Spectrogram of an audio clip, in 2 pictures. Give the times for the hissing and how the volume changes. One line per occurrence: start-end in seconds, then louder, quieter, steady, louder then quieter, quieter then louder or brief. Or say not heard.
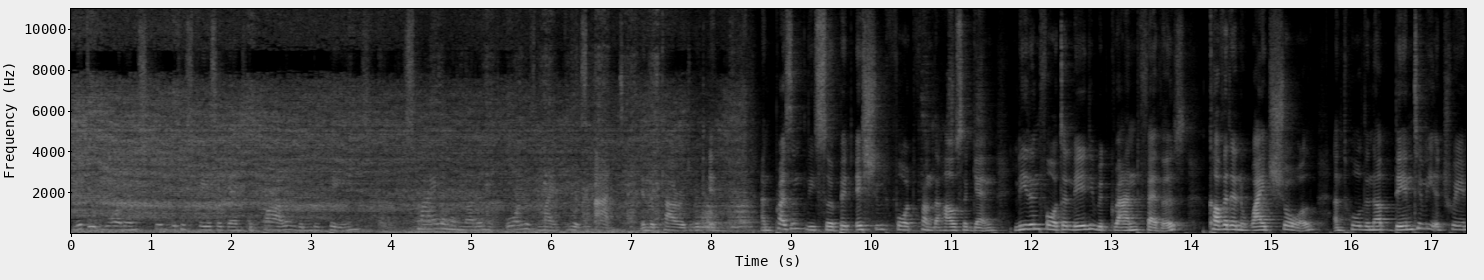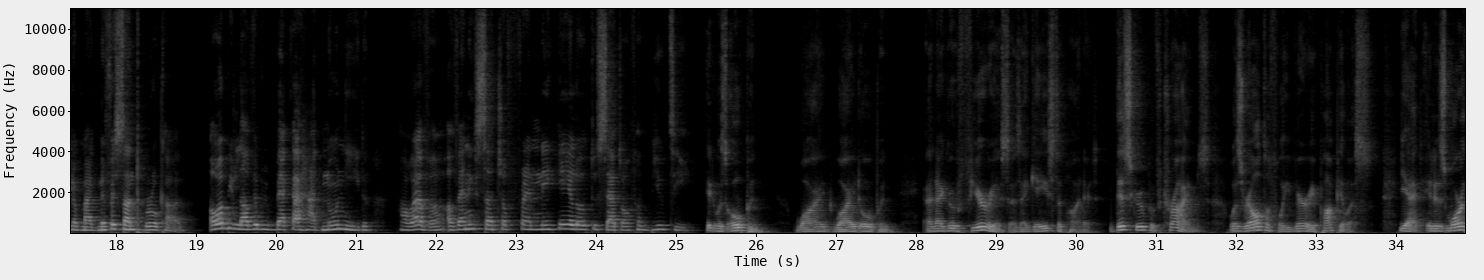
0.0-11.5 quieter.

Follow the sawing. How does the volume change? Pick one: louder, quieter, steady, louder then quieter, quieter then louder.
louder.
